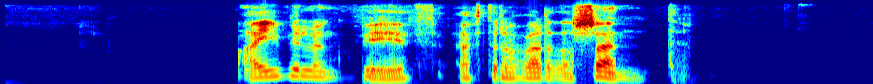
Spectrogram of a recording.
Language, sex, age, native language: Icelandic, male, 30-39, Icelandic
